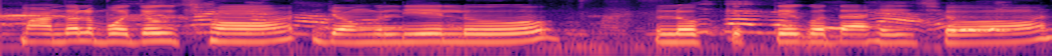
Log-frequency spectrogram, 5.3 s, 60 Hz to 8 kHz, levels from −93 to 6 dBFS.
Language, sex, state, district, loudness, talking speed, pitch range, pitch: Odia, female, Odisha, Sambalpur, -13 LUFS, 105 wpm, 205-225 Hz, 215 Hz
